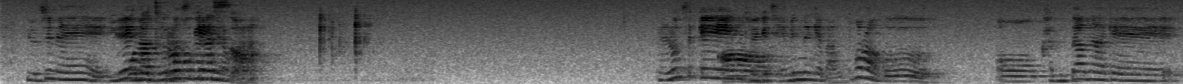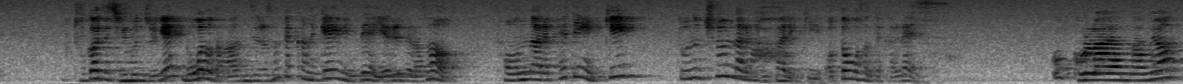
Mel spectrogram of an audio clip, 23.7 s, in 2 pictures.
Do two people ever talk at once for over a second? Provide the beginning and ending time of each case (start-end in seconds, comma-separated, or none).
1.3-2.5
